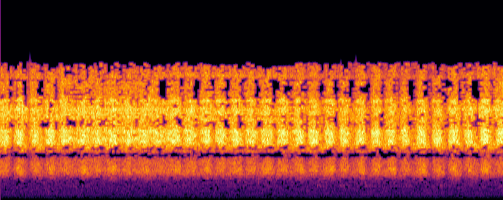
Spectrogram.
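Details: Provence cicadas in summer, France: many insects buzzing together in a bright, hissing wall of sound with an even rhythmic throb, nothing else audible.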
